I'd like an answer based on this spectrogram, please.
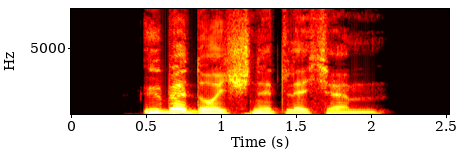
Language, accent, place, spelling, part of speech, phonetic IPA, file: German, Germany, Berlin, überdurchschnittlichem, adjective, [ˈyːbɐˌdʊʁçʃnɪtlɪçm̩], De-überdurchschnittlichem.ogg
- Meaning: strong dative masculine/neuter singular of überdurchschnittlich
